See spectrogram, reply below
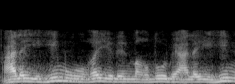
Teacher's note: قرأ بعض القراء العشرة بصلة ميم الجمع بواو لفظا، لفظا يعني لا خطا، في حالة الوصل على لهجة بعض العرب نحو عليهم غير المغضوب عليهم ولا الضالين، فإن وقفوا سكنوا الميم هكذا عليهم، ولا يدخل الروم ولا الإشمام على هذه الميم.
